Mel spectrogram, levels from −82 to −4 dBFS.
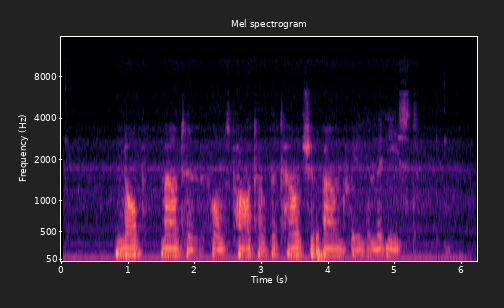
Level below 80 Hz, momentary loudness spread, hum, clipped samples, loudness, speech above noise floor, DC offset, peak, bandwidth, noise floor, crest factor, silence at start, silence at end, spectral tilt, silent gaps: -46 dBFS; 22 LU; none; under 0.1%; -29 LUFS; 21 dB; under 0.1%; -10 dBFS; 11.5 kHz; -49 dBFS; 20 dB; 0.05 s; 0.15 s; -7.5 dB/octave; none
